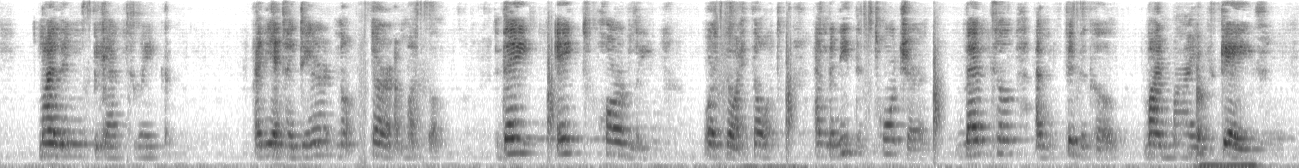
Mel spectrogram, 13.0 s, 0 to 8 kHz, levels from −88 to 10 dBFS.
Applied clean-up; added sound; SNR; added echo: neural separator model SepFormer DNS4.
